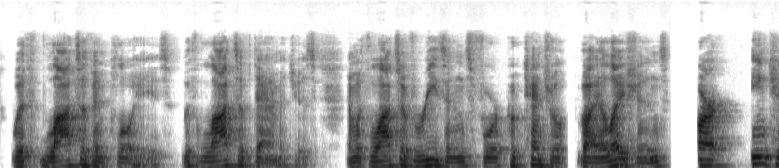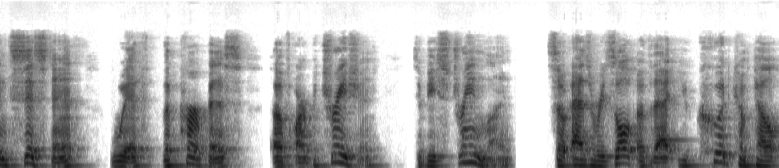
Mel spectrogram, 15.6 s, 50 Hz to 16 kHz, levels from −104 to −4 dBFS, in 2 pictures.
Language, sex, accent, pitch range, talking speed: English, male, American, 100-120 Hz, 135 wpm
